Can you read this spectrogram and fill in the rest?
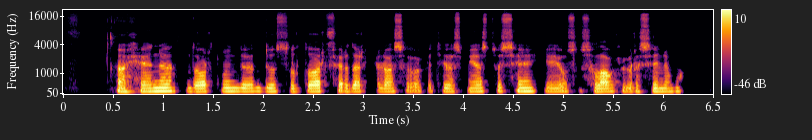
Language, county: Lithuanian, Kaunas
